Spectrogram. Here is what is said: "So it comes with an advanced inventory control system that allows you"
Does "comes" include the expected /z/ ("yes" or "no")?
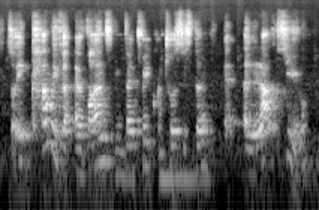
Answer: no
